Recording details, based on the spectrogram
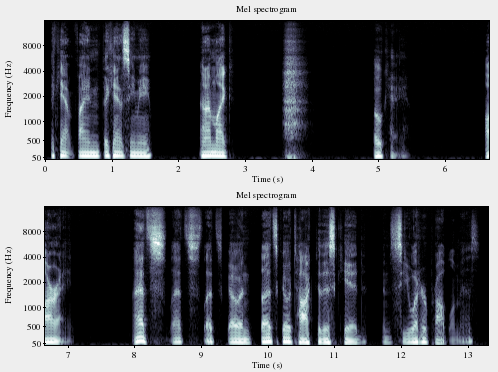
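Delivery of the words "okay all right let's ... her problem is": low, soft, resigned under the breath; weary sigh, quiet. Acted. Steeling himself to talk to the crying kid, low and resigned.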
